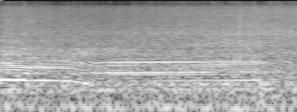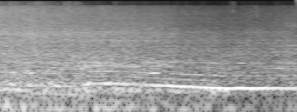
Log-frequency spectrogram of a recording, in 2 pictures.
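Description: A Honda Civic Si engine droning on a race track, its pitch climbing and dropping through gear changes, loud and continuous with steady road and wind noise.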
